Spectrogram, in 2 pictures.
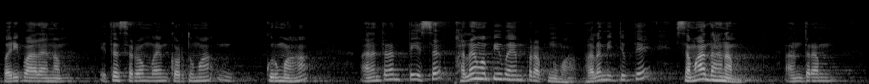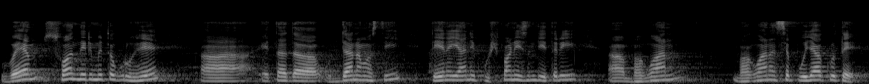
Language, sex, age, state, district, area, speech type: Sanskrit, male, 60+, Maharashtra, Nagpur, urban, spontaneous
